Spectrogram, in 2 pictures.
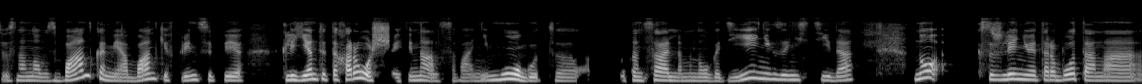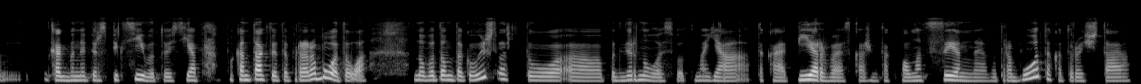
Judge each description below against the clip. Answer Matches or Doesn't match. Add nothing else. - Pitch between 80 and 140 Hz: Doesn't match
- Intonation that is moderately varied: Matches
